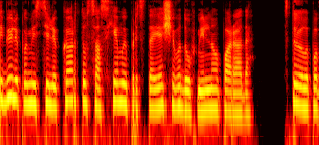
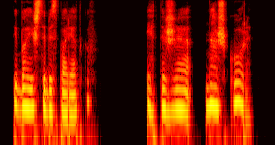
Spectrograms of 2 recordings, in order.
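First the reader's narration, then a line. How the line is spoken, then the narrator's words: Honeyed tone. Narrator (Russian): Елейным тоном произнесла Кэт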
